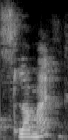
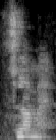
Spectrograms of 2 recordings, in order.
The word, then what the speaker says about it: selamat: It's selamat. You just pretend that the E is not there, just slash that. It becomes selamat.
